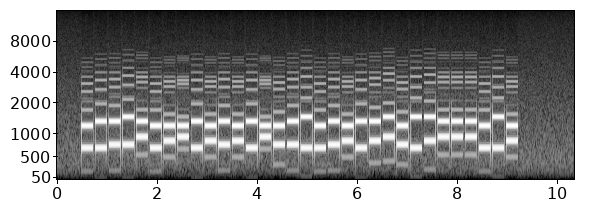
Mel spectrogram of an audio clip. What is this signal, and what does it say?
DTMF, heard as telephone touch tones, dialled by machine, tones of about 230 ms. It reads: 1256017*27572*45315728#439000137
